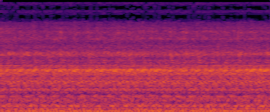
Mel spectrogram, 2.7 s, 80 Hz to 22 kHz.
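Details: Caterpillar Challenger 95E diesel just started after a 250-hour service with Witham oil and genuine Caterpillar filters, oil pressure rising: deep, steady rumble at an even idle with no knocks, misses or surging; a healthy, normal idle.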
